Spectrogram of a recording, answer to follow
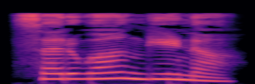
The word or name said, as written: ಸರ್ವಾಂಗೀಣ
